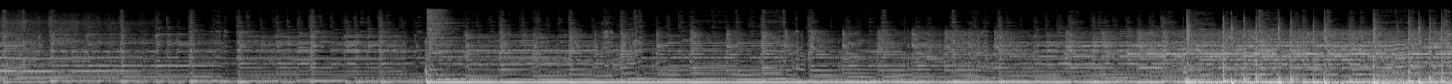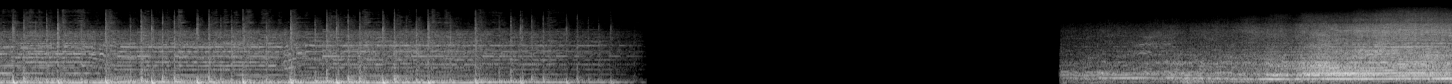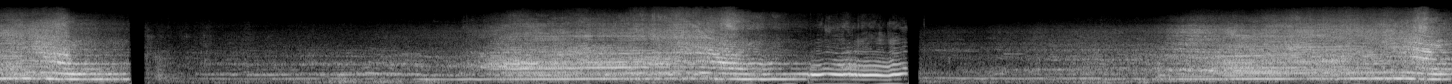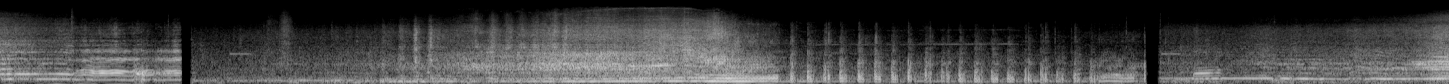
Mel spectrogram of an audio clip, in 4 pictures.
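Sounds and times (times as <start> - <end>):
rally car engines revving: 0.0 - 2.2, 25.2 - 58.0.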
